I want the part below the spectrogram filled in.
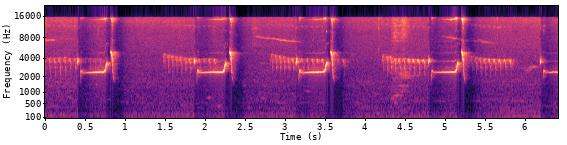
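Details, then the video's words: Male bar-winged prinia in ngotot, ngalun and kristal song, full variation. Bright whistled notes, each closed by a sharp snap, alternate with dry buzzy rattles, repeating every second or so in a steady chain. "KICAU PRENJAK JANTAN FULL VARIASI DURASI PANJANG || NGOTOT,NGALUN,VARIASI,KRISTAL"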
